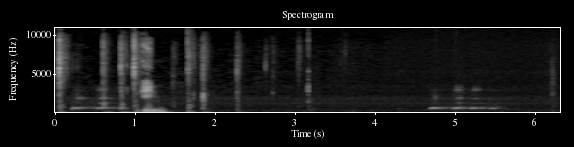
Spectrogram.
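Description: Keys tapped on a computer keyboard while a post title is entered on a web page, with quick clicks scattered under a man's speech and short pauses between bursts.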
